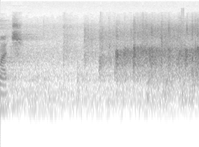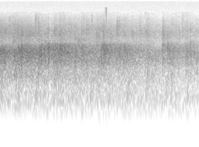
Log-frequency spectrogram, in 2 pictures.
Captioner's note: applause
